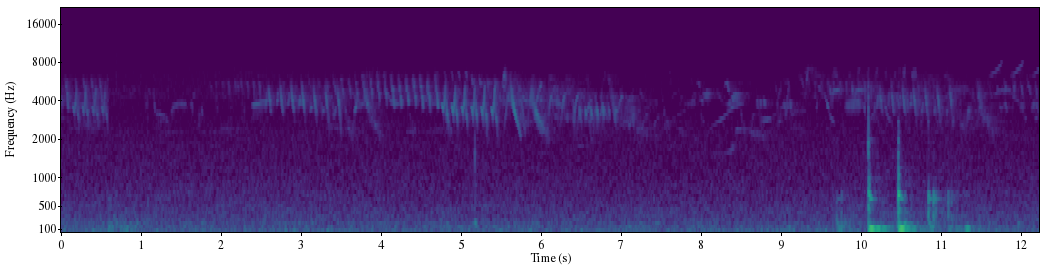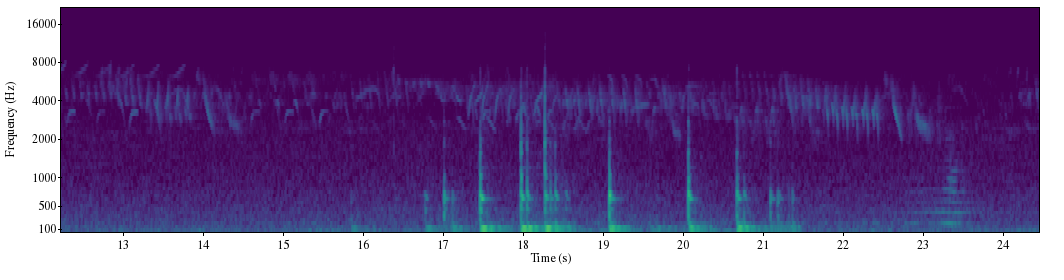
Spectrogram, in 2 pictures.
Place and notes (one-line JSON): {"title": "Utena, Lithuania, plastic bottle in wind", "date": "2012-06-21 16:40:00", "description": "plastic bottle hooked on a stick to scare off wild hogs", "latitude": "55.55", "longitude": "25.57", "altitude": "103", "timezone": "Europe/Vilnius"}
